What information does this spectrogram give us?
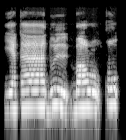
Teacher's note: यका का काफ बारीक पढ़ा जाएगा। बर्क़ु ये काफ जो है नुक्ते वाला ये मोटा पढ़ा जाएगा।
